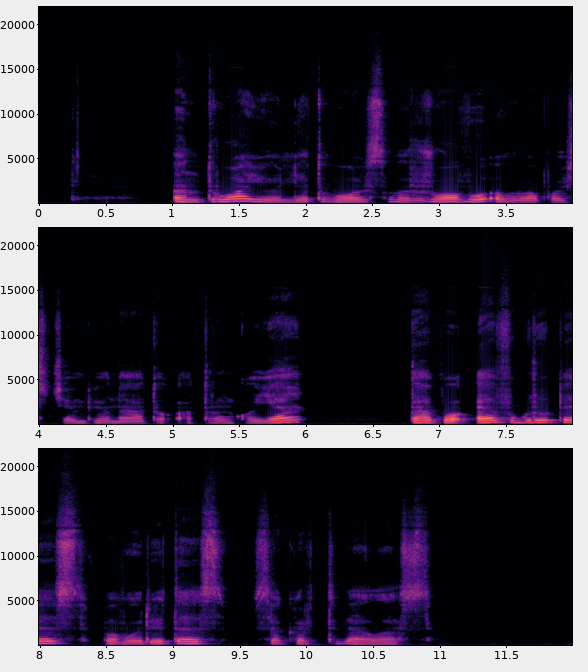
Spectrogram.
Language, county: Lithuanian, Alytus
